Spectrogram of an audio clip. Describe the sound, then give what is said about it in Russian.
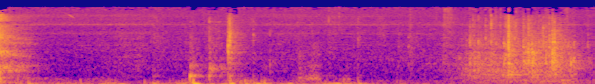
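Cabinet doors thump shut in two quick knocks while someone leaves a storeroom, followed by a small click of a light switch being turned off and some soft rustling and handling noise. “Обратная процедура закрывания дверей, выключения света.”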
